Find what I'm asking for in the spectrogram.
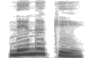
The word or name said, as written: ನುಣ್ಣಗೆ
